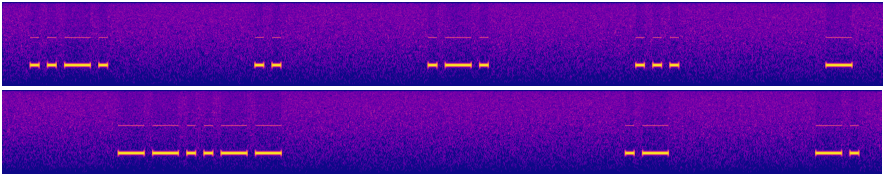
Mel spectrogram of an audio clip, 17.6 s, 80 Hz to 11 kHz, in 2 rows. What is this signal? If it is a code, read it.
Morse code, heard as a keyed tone, machine-sent, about 14 wpm, spaced as for 5 wpm, 890 Hz. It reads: FIRST, AN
